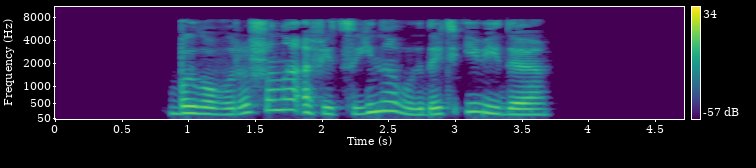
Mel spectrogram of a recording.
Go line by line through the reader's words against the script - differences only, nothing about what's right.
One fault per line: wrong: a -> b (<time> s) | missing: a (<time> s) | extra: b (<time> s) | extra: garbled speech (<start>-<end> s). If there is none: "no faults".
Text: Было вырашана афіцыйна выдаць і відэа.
no faults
